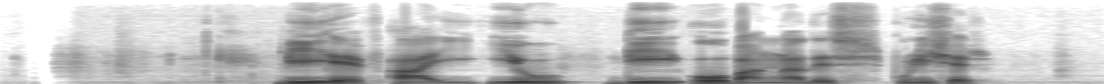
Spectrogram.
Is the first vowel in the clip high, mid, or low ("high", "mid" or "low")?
high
